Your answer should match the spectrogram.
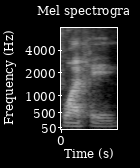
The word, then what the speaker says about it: Watain: by and I'm going to destroy this but Wain why I don't know how pronounce that yeah it's wat wat okay so to funeral by watain from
